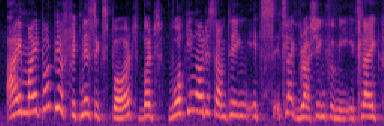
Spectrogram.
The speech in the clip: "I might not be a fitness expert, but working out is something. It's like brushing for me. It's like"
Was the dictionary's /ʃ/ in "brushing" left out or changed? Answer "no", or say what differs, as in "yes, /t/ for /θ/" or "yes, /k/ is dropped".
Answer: no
